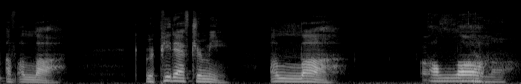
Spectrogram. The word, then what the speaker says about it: Allah: me Allah Allah ok we're going to be talking about the lamb in that word this lamb is a very interesting lamb sometimes it's pronounced with the full mouth sometimes not so the question that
